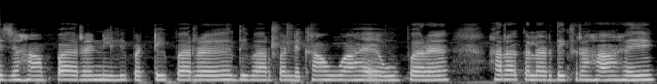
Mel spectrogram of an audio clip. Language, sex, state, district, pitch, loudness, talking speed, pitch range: Hindi, female, Bihar, Kishanganj, 210 Hz, -16 LUFS, 145 wpm, 205-210 Hz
